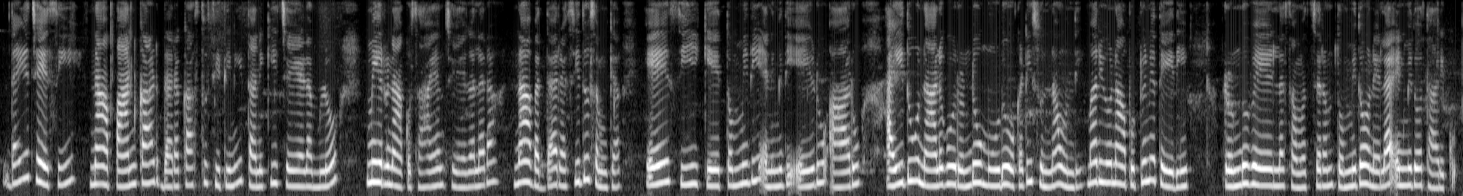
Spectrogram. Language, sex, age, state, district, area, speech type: Telugu, female, 18-30, Telangana, Suryapet, urban, read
